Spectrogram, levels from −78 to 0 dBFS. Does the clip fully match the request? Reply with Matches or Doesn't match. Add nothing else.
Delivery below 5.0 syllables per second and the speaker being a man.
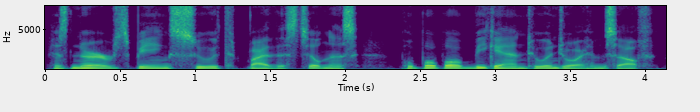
Doesn't match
